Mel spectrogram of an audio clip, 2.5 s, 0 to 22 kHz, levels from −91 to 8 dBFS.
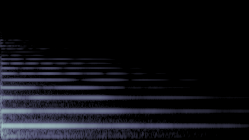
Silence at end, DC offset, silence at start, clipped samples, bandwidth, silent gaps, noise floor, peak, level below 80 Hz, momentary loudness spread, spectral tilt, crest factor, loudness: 1.2 s; under 0.1%; 0 s; under 0.1%; 4.1 kHz; none; -72 dBFS; -12 dBFS; -68 dBFS; 23 LU; -5 dB/octave; 18 dB; -28 LUFS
